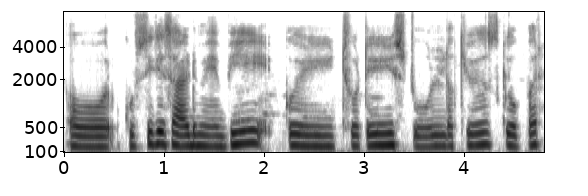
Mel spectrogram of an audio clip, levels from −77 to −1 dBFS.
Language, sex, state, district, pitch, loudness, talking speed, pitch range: Hindi, female, Haryana, Rohtak, 180 Hz, -16 LUFS, 160 wpm, 175-195 Hz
